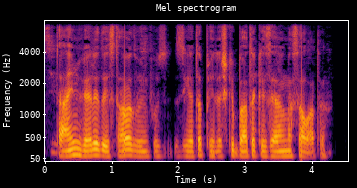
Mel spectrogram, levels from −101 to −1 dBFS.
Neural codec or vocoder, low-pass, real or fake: none; 7.2 kHz; real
